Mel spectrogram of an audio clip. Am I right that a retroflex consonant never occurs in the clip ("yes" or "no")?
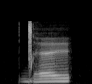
yes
